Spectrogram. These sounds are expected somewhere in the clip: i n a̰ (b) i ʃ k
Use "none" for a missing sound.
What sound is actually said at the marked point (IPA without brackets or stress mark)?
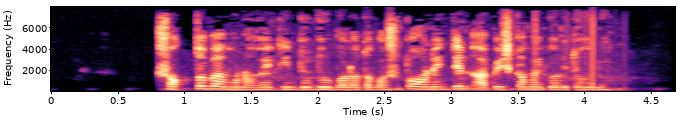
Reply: p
